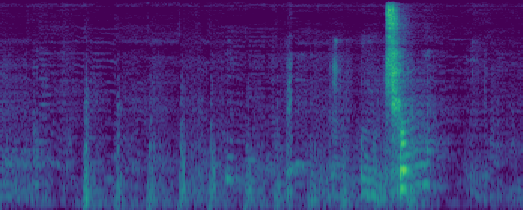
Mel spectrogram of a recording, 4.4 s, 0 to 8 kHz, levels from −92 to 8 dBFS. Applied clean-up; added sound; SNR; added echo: neural mask model DeepFilterNet 3.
